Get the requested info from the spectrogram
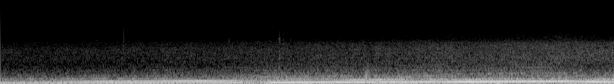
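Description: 1997 Mitsubishi Mirage's four-cylinder engine and exhaust heard from inside the cabin while driving under power. About two and a half seconds in, the sound dips briefly and drops in pitch, as with a manual gear change, then climbs slowly again.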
